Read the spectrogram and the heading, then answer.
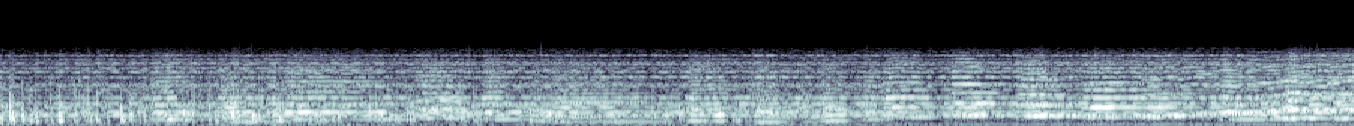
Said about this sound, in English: Hold on there! Out of our way! Watch out for the horses!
